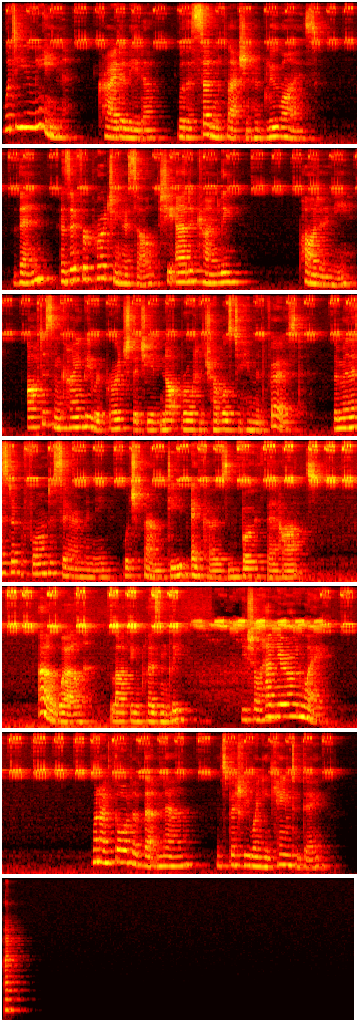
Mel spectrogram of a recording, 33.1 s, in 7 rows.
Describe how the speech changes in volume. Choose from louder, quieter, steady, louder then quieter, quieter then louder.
steady.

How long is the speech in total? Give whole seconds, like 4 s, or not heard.
26 s.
